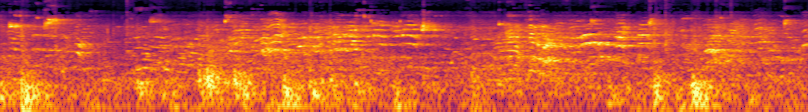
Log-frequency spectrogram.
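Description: A crowd of spectators murmurs and cheers.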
